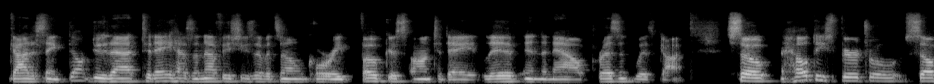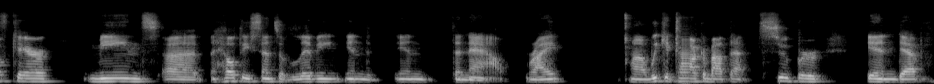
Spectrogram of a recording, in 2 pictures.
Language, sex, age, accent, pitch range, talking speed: English, male, 40-59, American, 125-145 Hz, 165 wpm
